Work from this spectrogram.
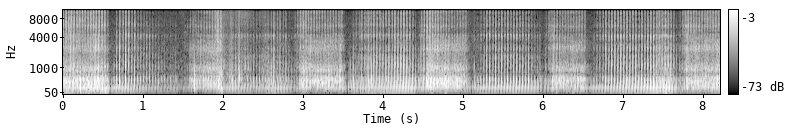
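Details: Cat purr, continuous low vibrating rumble broken into breath cycles roughly every second, the texture rough and buzzy throughout, no other sounds.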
